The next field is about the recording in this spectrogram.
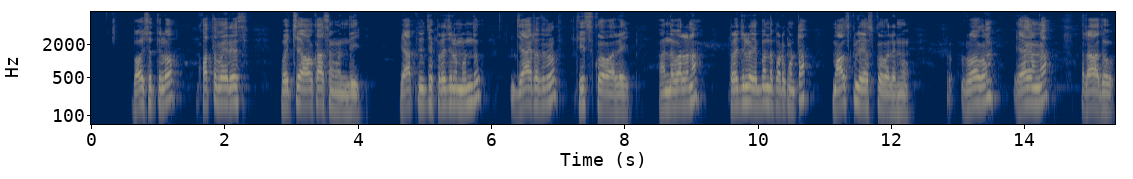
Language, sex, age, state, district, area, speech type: Telugu, male, 45-60, Andhra Pradesh, Sri Balaji, rural, spontaneous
